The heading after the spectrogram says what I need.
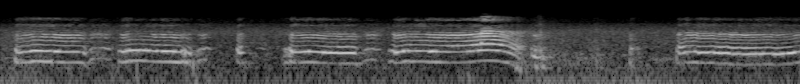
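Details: Infant crying: rhythmic, tonal short repeated wails with brief pauses between them.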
